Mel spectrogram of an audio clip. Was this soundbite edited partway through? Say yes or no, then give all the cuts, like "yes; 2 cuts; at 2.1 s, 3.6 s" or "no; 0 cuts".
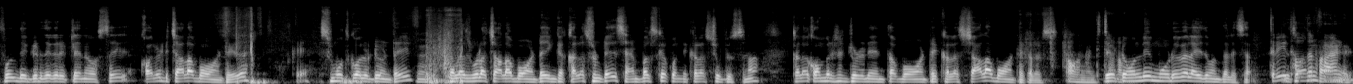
no; 0 cuts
